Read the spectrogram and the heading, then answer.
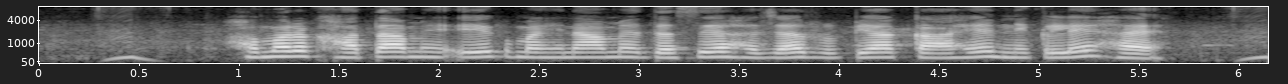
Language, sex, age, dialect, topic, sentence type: Magahi, female, 18-24, Northeastern/Surjapuri, banking, question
